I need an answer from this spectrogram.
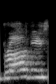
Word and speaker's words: Bragi: The Bragi sounds kind of cute and silly, like the dog in the story is. And it might even rhyme with doggy, if depending on how you say it.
